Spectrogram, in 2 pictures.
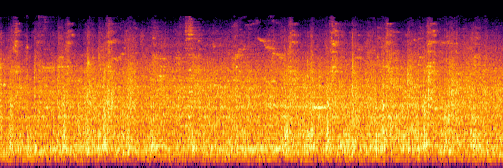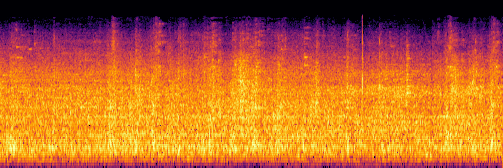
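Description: Wheels clatter rhythmically over rail joints.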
